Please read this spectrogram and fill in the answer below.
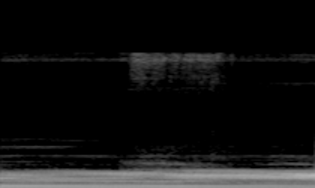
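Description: Steady tanpura-style drone: a stack of held tones with a sitar-like jangle, sounding the reference pitch (sruti) for Carnatic singing.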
